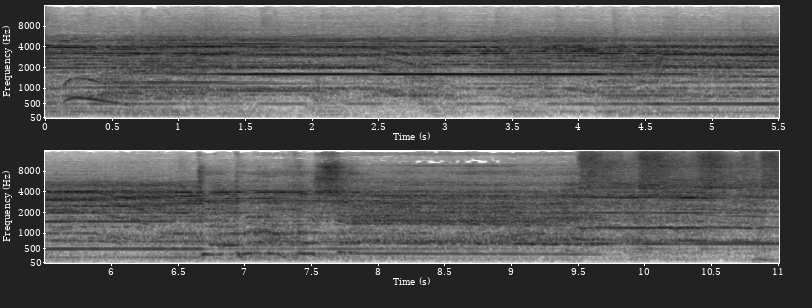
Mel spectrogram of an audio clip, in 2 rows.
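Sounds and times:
distorted electric guitars droning: 0:00.0 - 0:11.0
drum beat: 0:08.0 - 0:11.0.

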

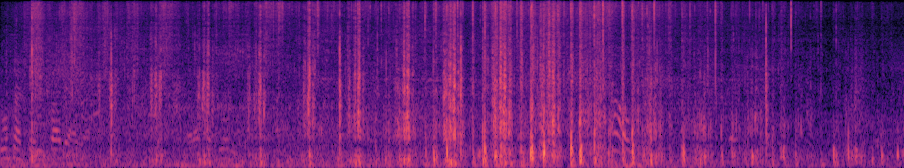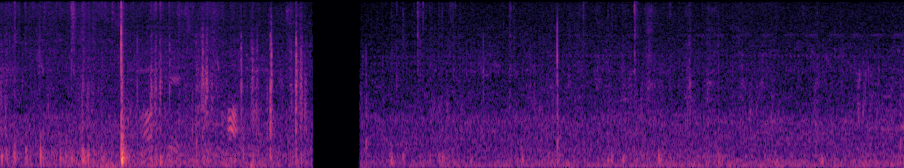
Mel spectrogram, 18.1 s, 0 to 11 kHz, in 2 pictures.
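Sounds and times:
horse hoofbeats on grass: 0:00.0 - 0:18.0.

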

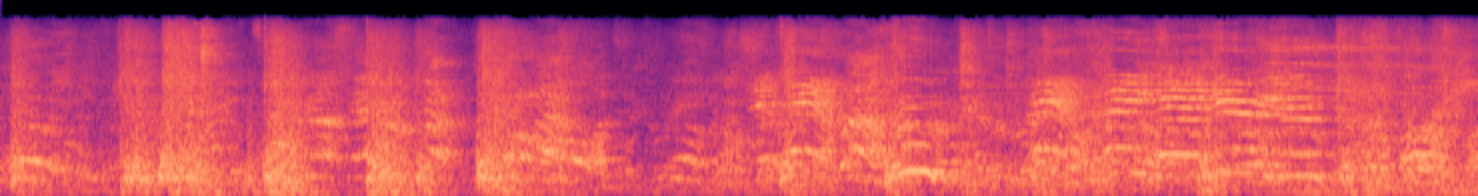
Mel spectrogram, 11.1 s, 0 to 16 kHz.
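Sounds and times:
fans shouting: 0:05.6 - 0:11.0.

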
